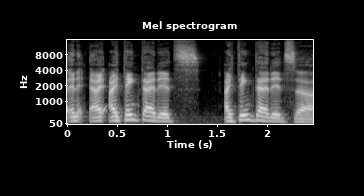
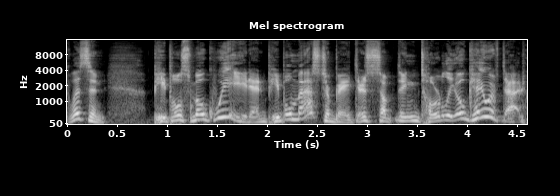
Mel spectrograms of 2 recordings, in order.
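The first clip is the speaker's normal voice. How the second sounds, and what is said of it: Seth Rogen impression. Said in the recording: “that was my best Seth Rogen impression. ... It's pretty good.”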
